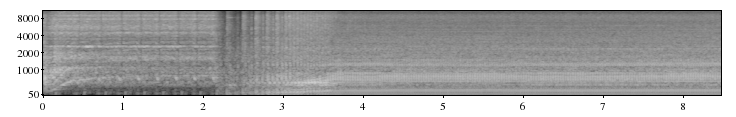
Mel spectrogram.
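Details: Generac 7000EXL 7000 W generator unused 10+ years, revived with fresh fuel, air filter and oil checked: after a rough catch settles into steady, even drone with no misses or knocks; normal running.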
